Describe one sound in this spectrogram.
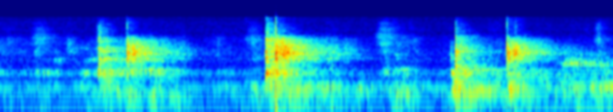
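Billiard balls click sharply against each other and the cushions, with a short echo after each hit.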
